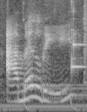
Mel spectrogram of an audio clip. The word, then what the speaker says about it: Amélie: I have two kind of spellings for my next one here, and they both have actually a little bit of a different pronunciation. So I have the name Amélie, A-M-E-L-I-E.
